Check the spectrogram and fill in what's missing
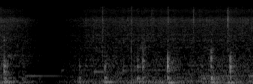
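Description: Onions with a pinch of salt frying in a pan, a soft steady sizzle with occasional stirring clicks and scrapes, close and fairly quiet, no voices.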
